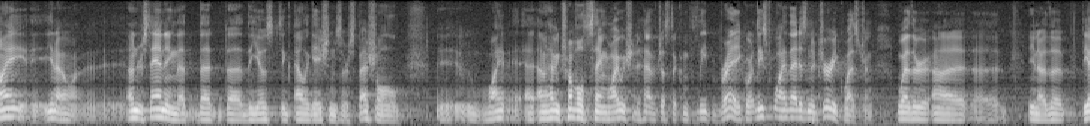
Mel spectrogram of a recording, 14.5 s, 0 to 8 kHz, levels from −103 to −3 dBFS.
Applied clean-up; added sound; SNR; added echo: none; none; none; none.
